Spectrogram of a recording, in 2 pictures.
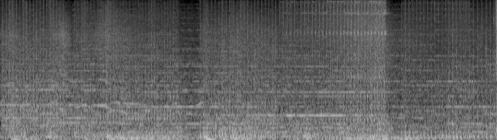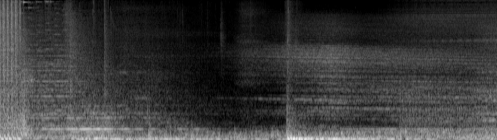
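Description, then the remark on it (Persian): Sustained, dense gunfire rattles on for the whole stretch as hostages flee the line of fire, loud, with rapid bursts layered over a heavy rumbling background and a sharp louder blast near the end. “گروگانا دارن از خط آتش فرار میکنن، دستور داده نمیشه.”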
